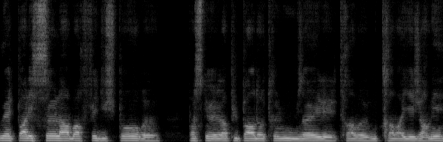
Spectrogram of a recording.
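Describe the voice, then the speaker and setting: Soft-spoken and very slow, a man talks in a dark, mellow tone at a fairly low pitch with monotone, flat intonation. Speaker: YouTuber, religious commentator. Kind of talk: monologue rant. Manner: slow, soft-spoken.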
